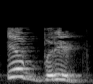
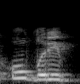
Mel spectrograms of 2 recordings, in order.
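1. تبدأ الكلمة بالكسرة. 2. تبدأ الكلمة بالضمة. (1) "نكسرها، نقول اضرب" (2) "لا نقول اضرب"

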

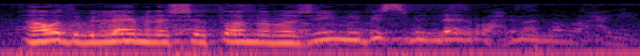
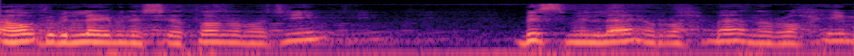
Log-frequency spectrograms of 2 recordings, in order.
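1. «الرجيم» يتصل مباشرة بـ«بسم» بدون وقف. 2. يوجد وقف مع نفس بعد «الرجيم». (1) "وصل الأول بالثاني" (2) "قطع الأول يعني أقطع ... أقرأ وبعدين أقف وأخذ نفس"

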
